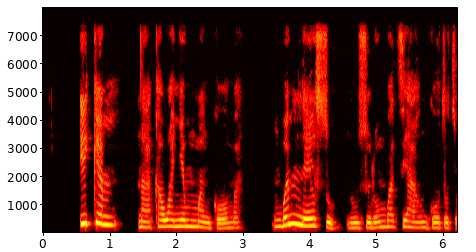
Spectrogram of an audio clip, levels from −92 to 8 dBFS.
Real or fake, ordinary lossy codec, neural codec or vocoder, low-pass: real; none; none; 7.2 kHz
